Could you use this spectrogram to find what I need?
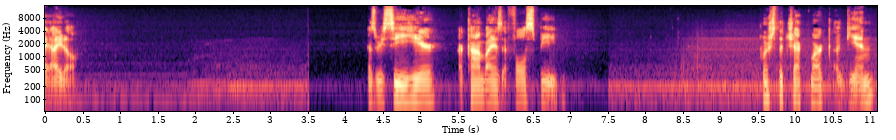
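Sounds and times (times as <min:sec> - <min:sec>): combine engine humming: 0:07.5 - 0:11.0.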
